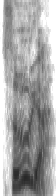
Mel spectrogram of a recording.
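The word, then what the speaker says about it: Tsuruya: When it comes to last names that go TS, the T is silent. It's Suruya.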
